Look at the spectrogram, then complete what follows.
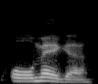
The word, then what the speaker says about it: Omega: pronunciar las vocales cortas, porque Omicron es O, o algo así como O en inglés, y Omega es O, es nuestro O, Omega, O, Omicron, O, pero es vocal corta.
